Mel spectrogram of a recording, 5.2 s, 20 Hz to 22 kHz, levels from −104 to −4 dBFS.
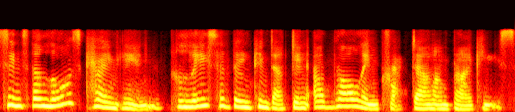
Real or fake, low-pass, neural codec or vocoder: fake; 7.2 kHz; codec, 16 kHz, 1 kbps, FreqCodec, smaller model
